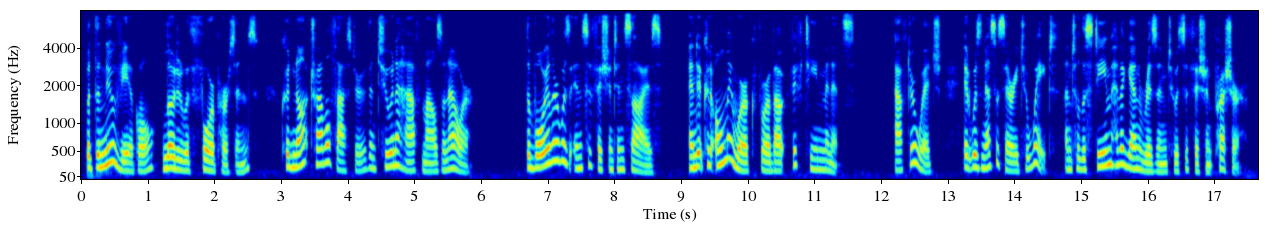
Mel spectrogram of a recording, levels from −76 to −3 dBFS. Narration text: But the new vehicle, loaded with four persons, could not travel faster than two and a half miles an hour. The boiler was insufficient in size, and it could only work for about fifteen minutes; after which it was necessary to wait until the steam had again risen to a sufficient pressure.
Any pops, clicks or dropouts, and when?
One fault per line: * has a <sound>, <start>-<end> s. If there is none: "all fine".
all fine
